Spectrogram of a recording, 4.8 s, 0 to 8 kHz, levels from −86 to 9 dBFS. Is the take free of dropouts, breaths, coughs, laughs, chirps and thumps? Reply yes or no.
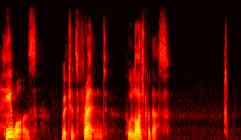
no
